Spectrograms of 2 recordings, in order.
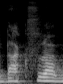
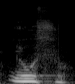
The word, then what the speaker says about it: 요수: 이거 낙수라고 읽으시면 안 됩니다. 요수. 즐길 요자입니다.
